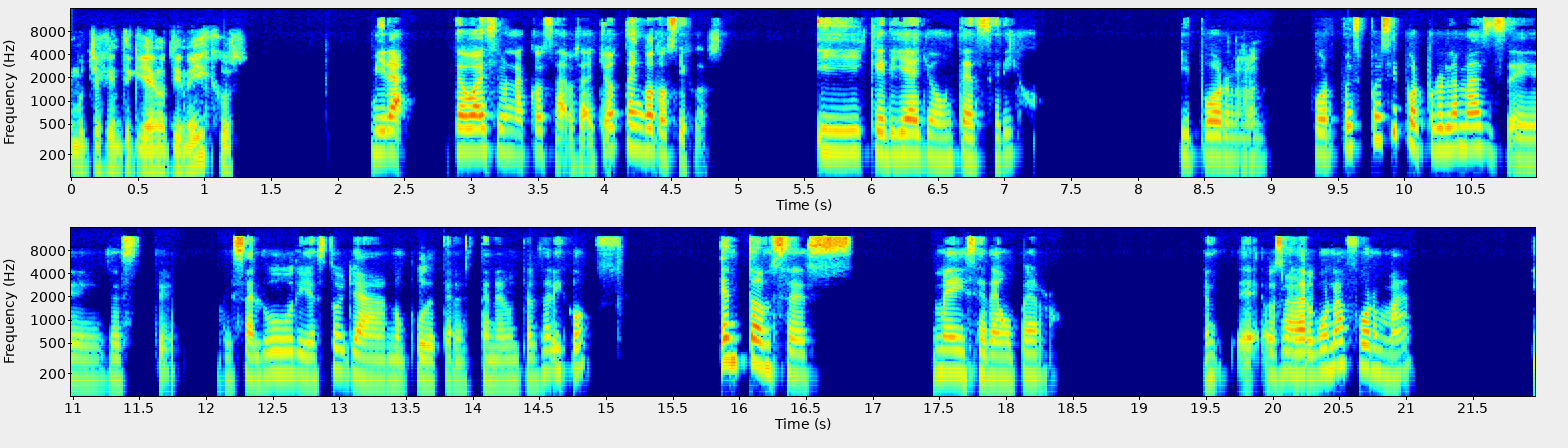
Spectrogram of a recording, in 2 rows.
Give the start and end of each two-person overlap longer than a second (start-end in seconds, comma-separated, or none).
none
